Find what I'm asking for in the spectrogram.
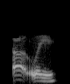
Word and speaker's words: Utley: Utley. U as in uncle. T as in Thomas. L-E-Y.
